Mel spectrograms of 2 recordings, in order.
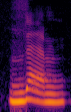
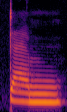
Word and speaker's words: them: Make sure that you're just sliding your tongue forward.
